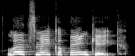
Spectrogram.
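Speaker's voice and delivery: high storybook call; mild shout in a high voice. A narrator's reading. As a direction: pitch it up as Jack calling out. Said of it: "shouted Jack".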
